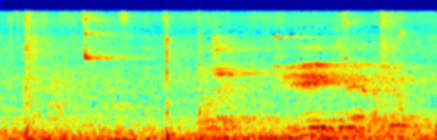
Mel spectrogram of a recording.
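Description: Badminton rally on an indoor court: racket strikes on the shuttlecock and players' footfalls, with one sharp hit about one and a half seconds in.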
